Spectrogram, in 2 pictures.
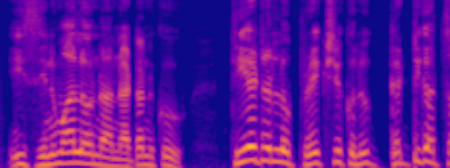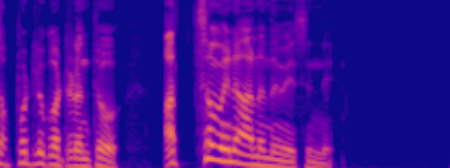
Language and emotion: Telugu, happy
